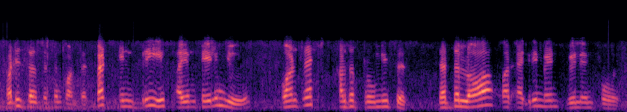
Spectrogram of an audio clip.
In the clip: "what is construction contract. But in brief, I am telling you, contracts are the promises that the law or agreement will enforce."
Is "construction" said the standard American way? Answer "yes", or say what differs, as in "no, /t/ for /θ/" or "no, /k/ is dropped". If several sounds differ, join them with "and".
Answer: no, /n/ is dropped and /ʃ/ is dropped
